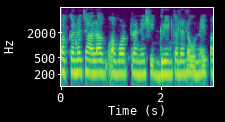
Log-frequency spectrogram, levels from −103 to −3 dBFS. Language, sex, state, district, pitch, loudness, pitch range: Telugu, female, Telangana, Karimnagar, 210 Hz, -15 LUFS, 205-220 Hz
